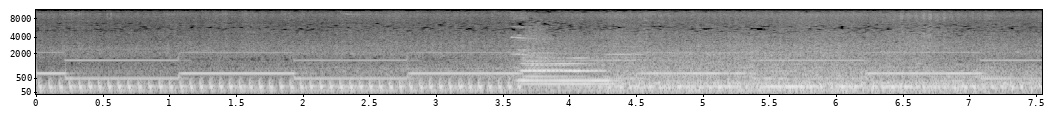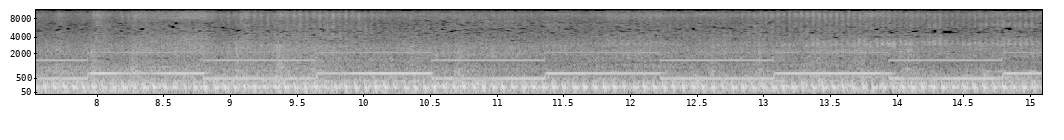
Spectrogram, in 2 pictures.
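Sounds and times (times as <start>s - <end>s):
locomotive engine: 0.0s - 15.0s
train wheels on rails: 1.9s - 15.0s
crossing bell two tones: 3.5s - 9.0s
train horn blast: 3.5s - 9.2s.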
